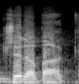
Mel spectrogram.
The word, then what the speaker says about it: Chitterbug: Und bei mir ist jetzt das nächste Interview schon parat, und zwar die Chitterberg Bites. wie spricht man das genau aus, wenn ich nochmal... – Chitterbug. – Chitterbug Bites. – Okay, Chitterbug Bites.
